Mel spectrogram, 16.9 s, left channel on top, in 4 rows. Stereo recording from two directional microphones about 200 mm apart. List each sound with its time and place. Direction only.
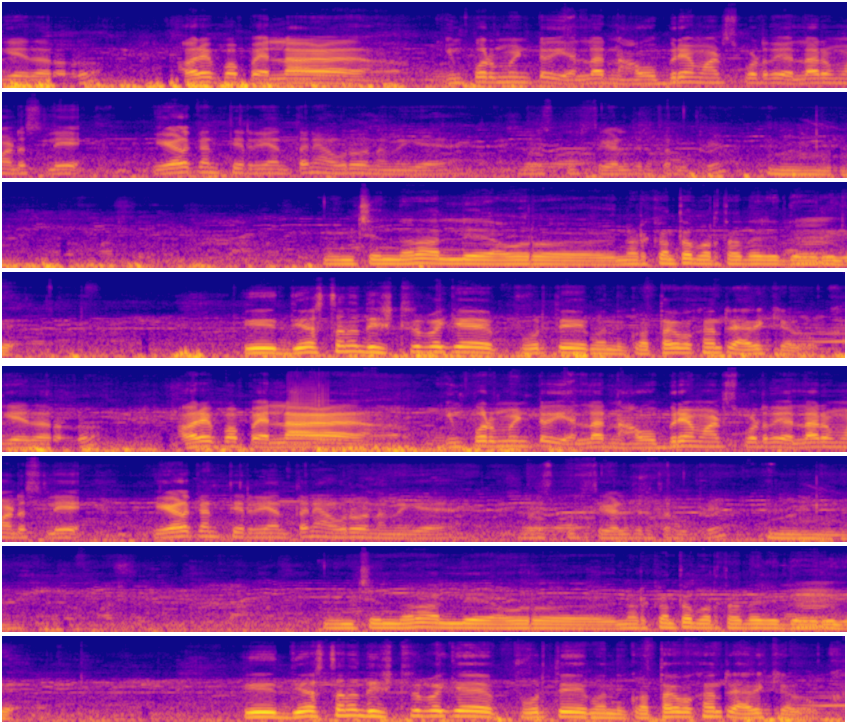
0.9 s speech: 5° left (ahead or behind)
10.2 s speech: 10° left (ahead or behind)
13.9 s speech: 15° right (ahead or behind)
